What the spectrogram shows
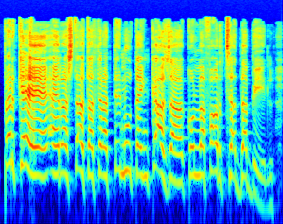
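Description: A woman voicing a drowsy, slow-witted young man reporting in a storybook reading. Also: high voice, lively intonation, voice pushed up. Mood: plodding. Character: sleepy young male informer, slow-witted.

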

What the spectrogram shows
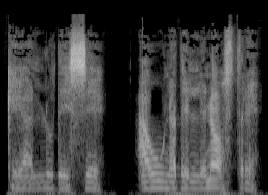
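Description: A man voicing a brooding army captain who speaks in low, measured, commanding tones. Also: completely flat delivery, vocal fry, no echo, clean studio sound, full character voice.

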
